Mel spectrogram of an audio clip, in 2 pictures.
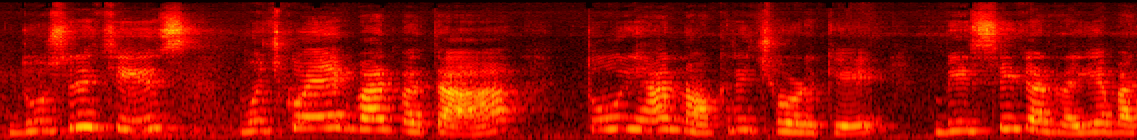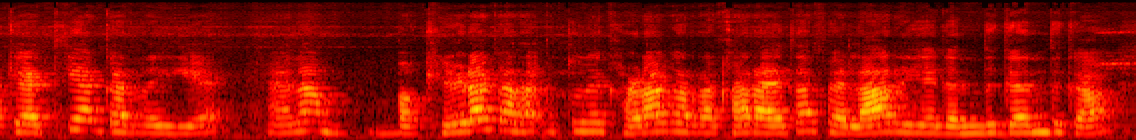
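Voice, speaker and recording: A woman's voice: fairly high pitch, a little slow. A woman hosting a reaction video, ranting angrily and scolding her target, with frequent "है ना" tags. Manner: scolding, insulting, repeated "है ना" tags. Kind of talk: angry reaction rant.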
